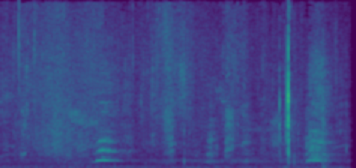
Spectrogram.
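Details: Puppies playing outside in the afternoon, four of them, three females and one male: a few short, high, whistle-like yips and whines, each briefly rising then falling, among soft scuffling, with a person calling nearby.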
